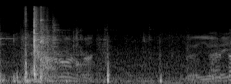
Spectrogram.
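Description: A football struck hard in a penalty kick, a sharp thud right at the start. A short shout follows, then two light knocks.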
